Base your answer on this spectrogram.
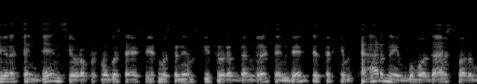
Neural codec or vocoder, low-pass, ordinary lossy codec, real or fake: none; 7.2 kHz; MP3, 48 kbps; real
